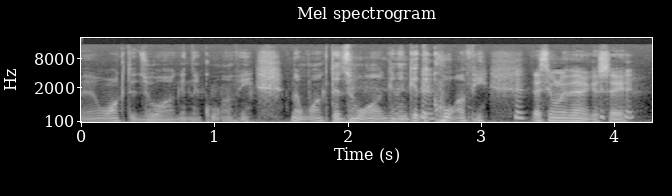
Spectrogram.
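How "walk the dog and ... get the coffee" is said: clumsy, bad put-on New York accent. Speaker admits she can't do a New York accent, then tries: bad New York accent. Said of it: "I can't do a New York accent".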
